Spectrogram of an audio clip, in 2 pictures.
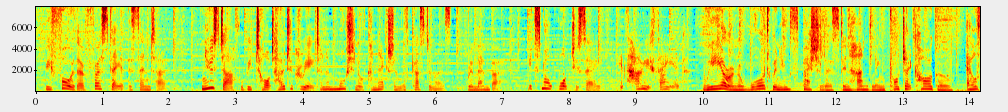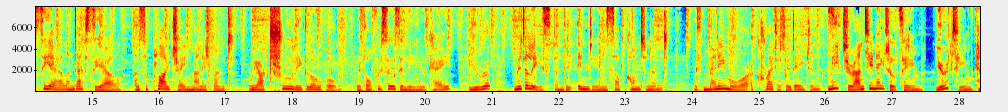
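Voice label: Scottish English, female, e-learning, accent of scotland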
